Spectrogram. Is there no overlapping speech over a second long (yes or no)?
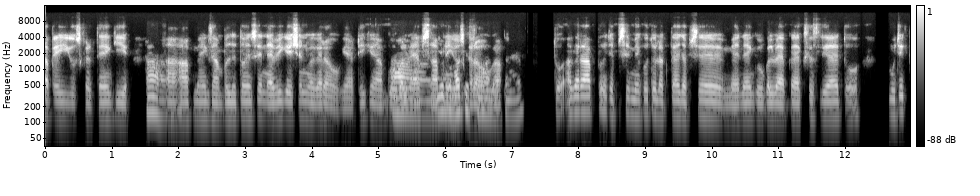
no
